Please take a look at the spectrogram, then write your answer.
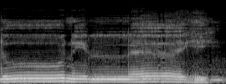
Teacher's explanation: لفظ اللہ سے پہلے نون کے نیچے زیر ہے، لام کو بولڈ نہیں کرنا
